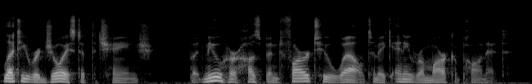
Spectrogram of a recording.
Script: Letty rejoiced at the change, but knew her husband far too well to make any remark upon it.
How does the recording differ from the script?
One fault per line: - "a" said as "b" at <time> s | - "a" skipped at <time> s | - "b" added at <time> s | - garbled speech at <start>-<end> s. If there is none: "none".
none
